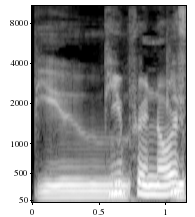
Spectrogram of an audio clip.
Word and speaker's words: buprenorphine: Buprenorphine. Bupinorphine.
